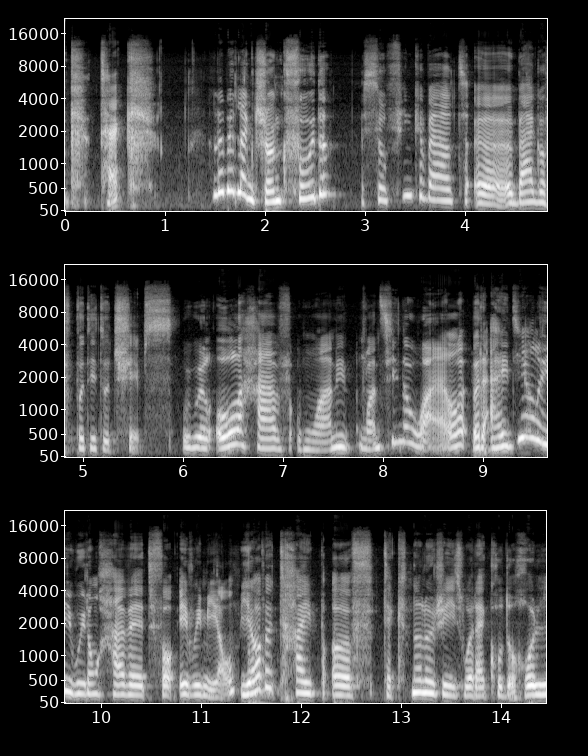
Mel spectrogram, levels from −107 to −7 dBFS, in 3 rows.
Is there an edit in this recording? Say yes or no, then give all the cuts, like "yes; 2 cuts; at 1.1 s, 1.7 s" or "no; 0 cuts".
yes; 4 cuts; at 3.0 s, 5.8 s, 8.9 s, 11.4 s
